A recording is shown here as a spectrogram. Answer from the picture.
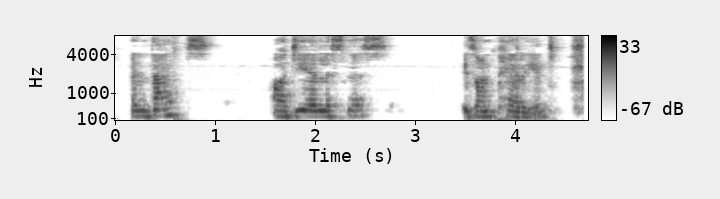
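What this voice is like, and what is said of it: Put-on British accent. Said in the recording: “I'll try my British accent now”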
